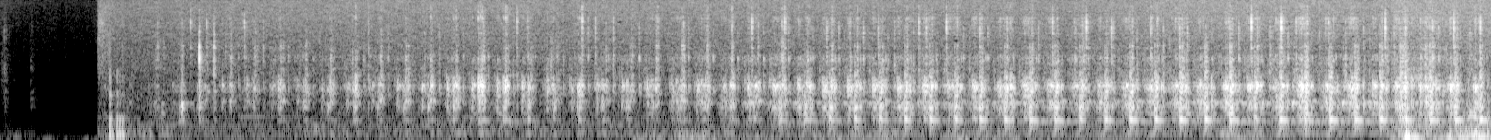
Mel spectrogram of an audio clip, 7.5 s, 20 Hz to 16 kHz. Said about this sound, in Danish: Kan du høre det? det er, ikke? Det er lyden af mit øh, manuelle Carlson vækkeur. Klokken er 22.30-ish, kan jeg jo se på det.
